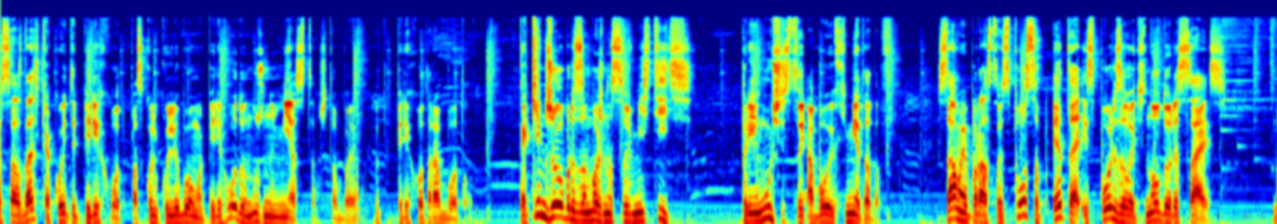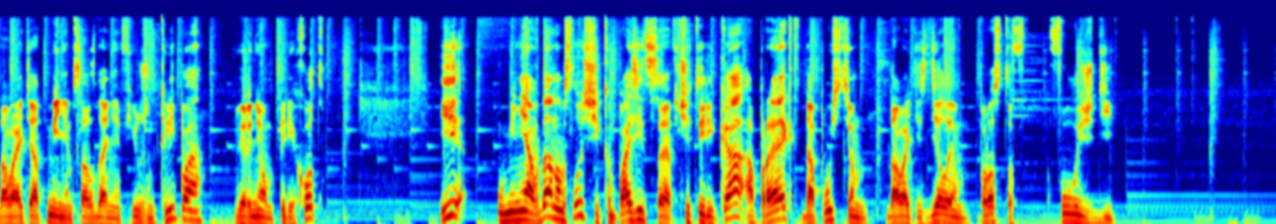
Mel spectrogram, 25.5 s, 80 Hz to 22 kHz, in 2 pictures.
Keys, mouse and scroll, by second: 12.4 ctrl+z, 14.5 ctrl+z.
